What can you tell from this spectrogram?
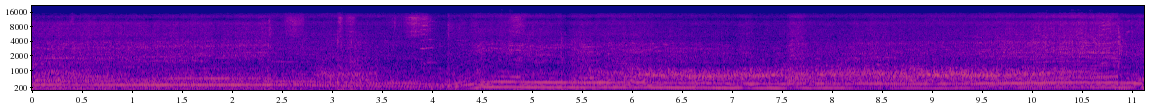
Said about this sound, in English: I can hear most of the sound in my right headphone of the engine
